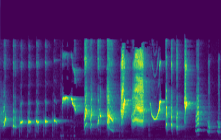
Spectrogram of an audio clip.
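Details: Long-tailed shrike, locally pentet or cendet, singing busily: a run of evenly spaced chirps opening the phrase, then loud harsh and whistled notes with buzzy, rising and falling elements; faint low hum underneath.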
